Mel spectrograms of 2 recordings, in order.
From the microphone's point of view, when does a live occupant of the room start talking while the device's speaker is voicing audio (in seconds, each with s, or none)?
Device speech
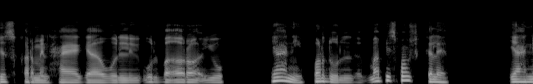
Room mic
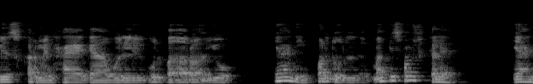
none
